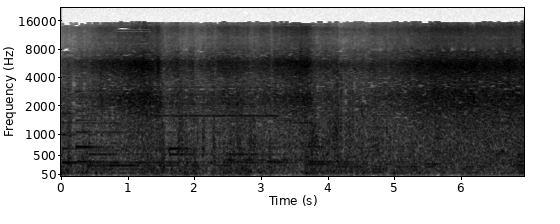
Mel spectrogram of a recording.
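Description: Typhoon wind and heavy rain, a loud steady rushing that buffets the microphone. Soft instrumental music with held notes plays underneath.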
